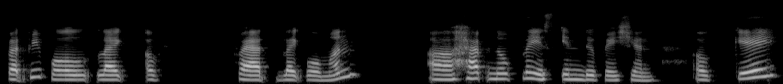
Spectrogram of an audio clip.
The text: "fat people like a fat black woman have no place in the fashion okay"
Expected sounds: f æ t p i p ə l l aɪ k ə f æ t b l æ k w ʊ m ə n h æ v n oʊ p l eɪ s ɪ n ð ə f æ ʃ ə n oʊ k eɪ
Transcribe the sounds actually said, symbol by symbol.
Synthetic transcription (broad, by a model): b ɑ t p i p ə l l aɪ k ə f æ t b l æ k w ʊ m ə n h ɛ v n oʊ p l eɪ s ɪ n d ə p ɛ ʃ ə n oʊ k eɪ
